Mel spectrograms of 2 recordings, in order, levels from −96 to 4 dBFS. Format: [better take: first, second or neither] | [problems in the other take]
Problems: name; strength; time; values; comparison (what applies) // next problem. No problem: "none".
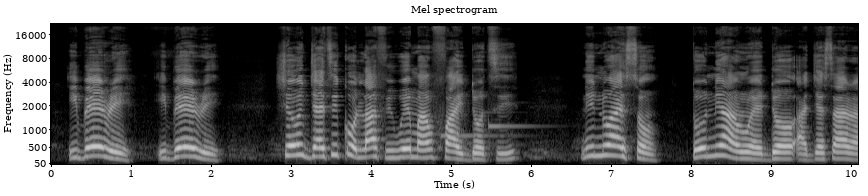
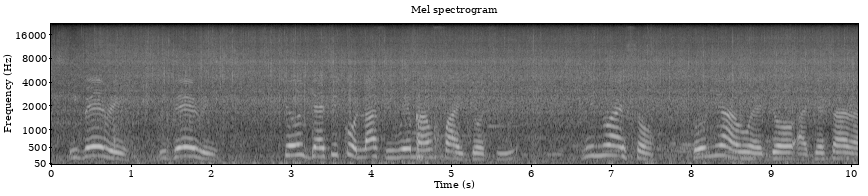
first | background sound (Frying (food)); 2 dB below the speech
